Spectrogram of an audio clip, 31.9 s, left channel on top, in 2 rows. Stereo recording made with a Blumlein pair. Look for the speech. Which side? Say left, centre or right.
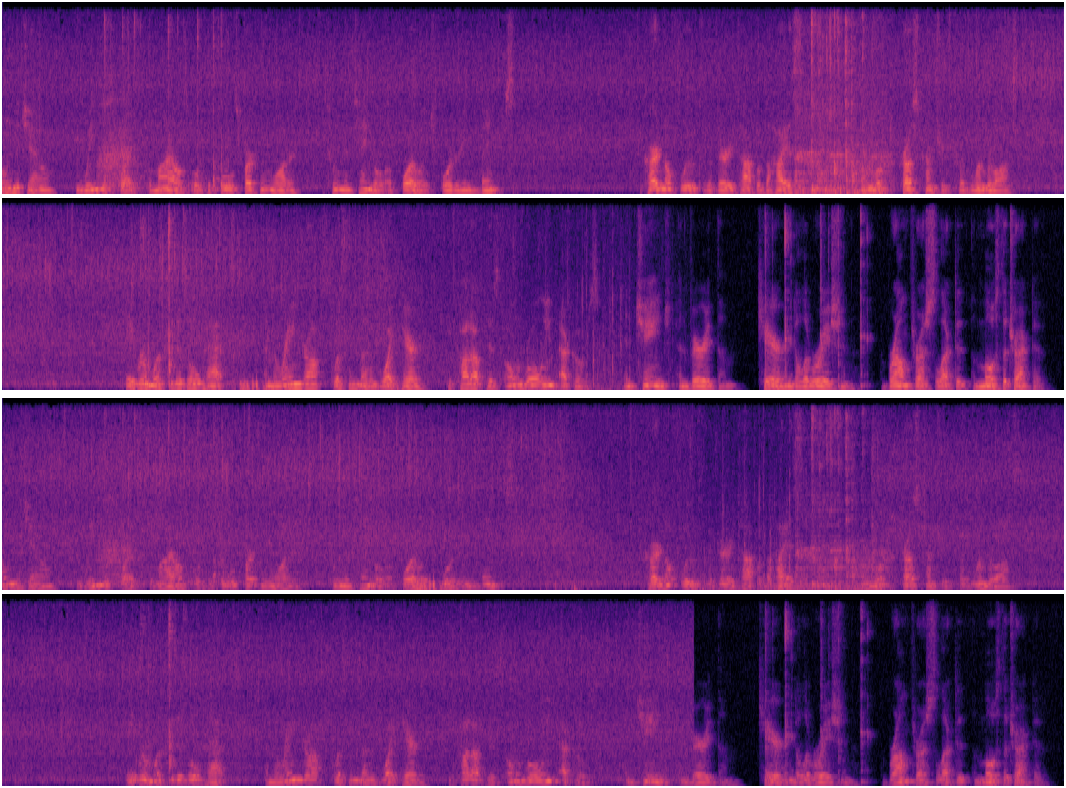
left.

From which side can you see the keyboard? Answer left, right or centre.
left.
